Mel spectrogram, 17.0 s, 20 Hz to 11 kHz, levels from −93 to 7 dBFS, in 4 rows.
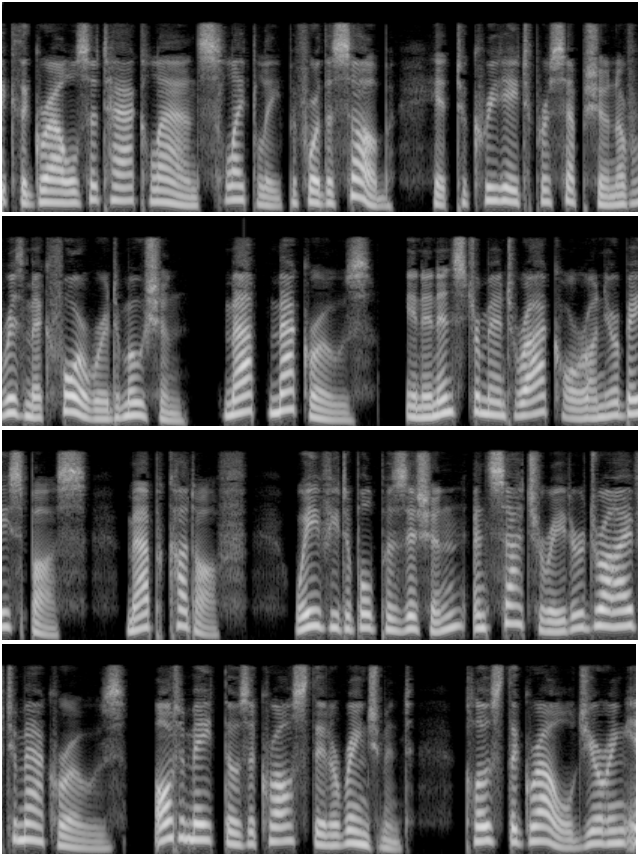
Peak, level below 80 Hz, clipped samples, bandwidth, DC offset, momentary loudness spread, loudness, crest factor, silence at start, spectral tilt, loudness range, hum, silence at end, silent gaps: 0 dBFS; -58 dBFS; under 0.1%; 8.2 kHz; under 0.1%; 9 LU; -17 LUFS; 16 dB; 0 s; -5 dB/octave; 2 LU; none; 0 s; 5.57-5.61 s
